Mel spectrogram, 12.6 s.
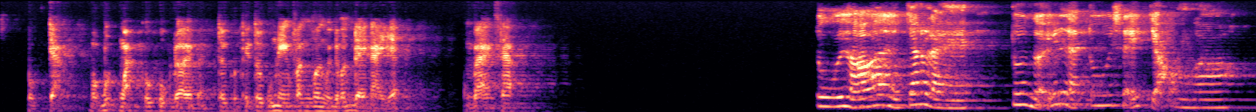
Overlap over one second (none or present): none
